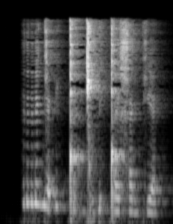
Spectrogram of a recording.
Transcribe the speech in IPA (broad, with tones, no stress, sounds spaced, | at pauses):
r ɛ˦ ɡ ɛ˨ ʔ i˦ ǃ i˨ ɡ͡ǀ u˨ ɗ i˨ ǃ ɛ˨ x æ˨ ɡ kʲ æ˨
